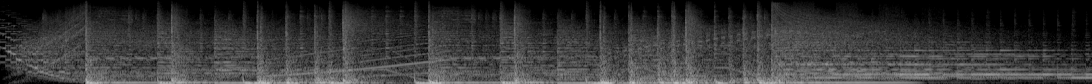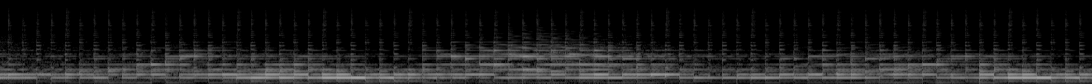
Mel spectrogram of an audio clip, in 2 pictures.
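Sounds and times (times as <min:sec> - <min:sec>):
game background music: 0:00.0 - 0:21.8.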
